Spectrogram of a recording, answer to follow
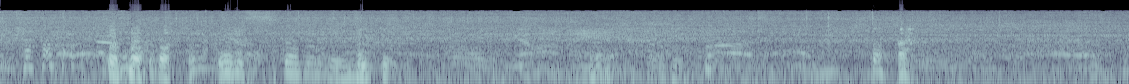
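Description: A fierce chemical reaction burning and spraying sparks with a steady hiss and crackle, under people laughing and exclaiming, loudest in the first second or so.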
